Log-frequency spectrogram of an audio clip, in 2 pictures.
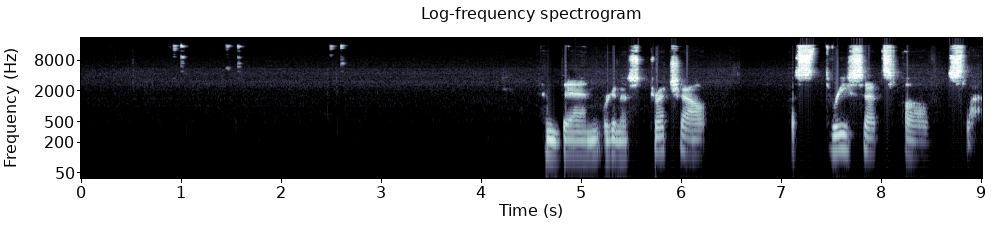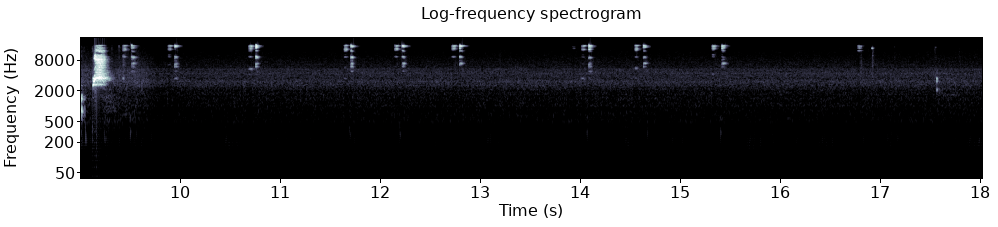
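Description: Blocks are placed with soft, short clicks.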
